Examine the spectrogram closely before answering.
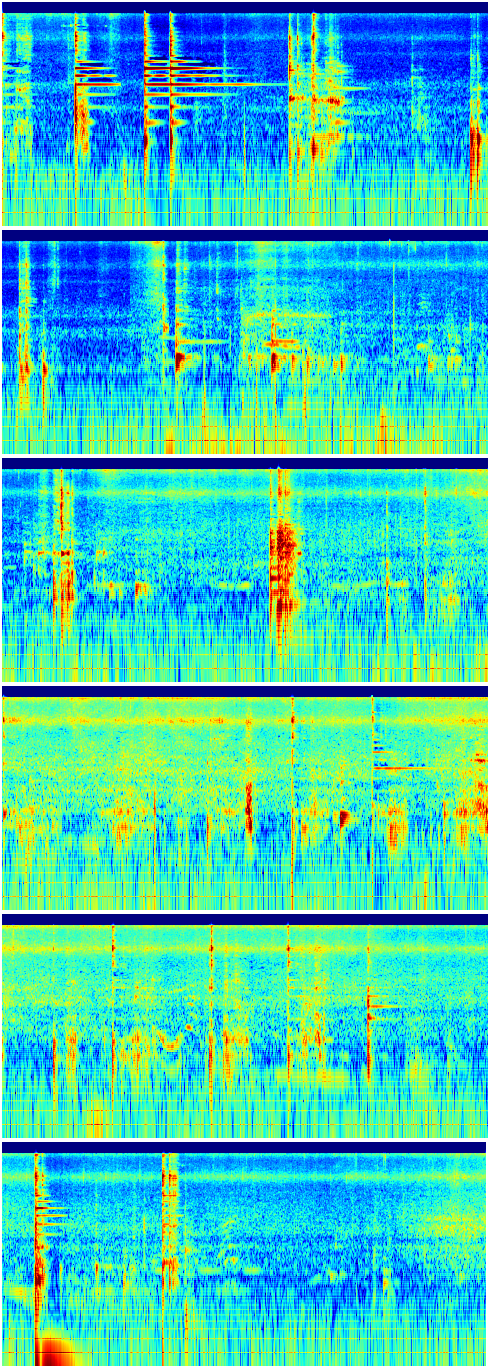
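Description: Metal spatula scraping and knocking against a steel wok while potatoes and runner beans fry in it, sizzling. Near the start the pan rings with a few metallic clanks, and from about halfway the sizzle becomes a steadier hiss between the spatula strokes.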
